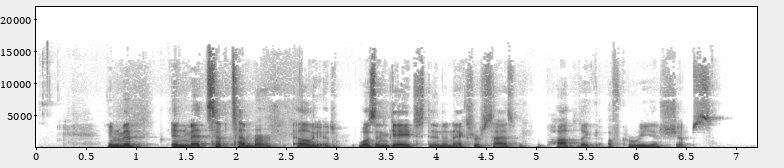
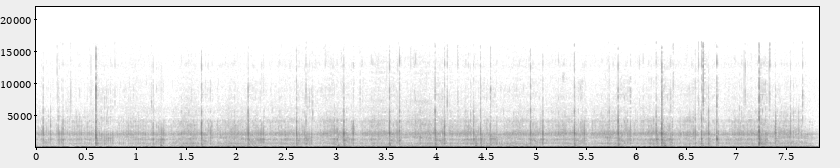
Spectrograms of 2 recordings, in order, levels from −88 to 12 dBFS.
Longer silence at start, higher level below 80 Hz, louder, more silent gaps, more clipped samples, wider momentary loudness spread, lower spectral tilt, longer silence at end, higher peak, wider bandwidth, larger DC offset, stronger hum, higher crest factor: first, 0.7 s vs 0 s; second, -50 dBFS vs -34 dBFS; first, -18 LUFS vs -42 LUFS; neither; neither; first, 11 LU vs 7 LU; about the same, -5 dB/octave vs -4 dB/octave; first, 0.45 s vs 0 s; first, 0 dBFS vs -16 dBFS; first, 16.5 kHz vs 13.5 kHz; neither; neither; about the same, 18 dB vs 16 dB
